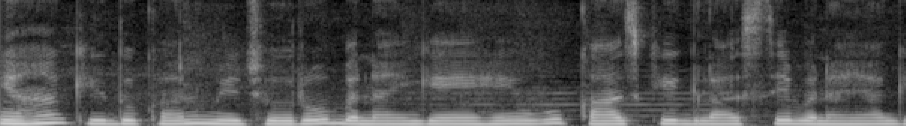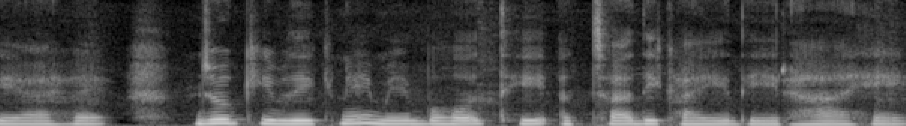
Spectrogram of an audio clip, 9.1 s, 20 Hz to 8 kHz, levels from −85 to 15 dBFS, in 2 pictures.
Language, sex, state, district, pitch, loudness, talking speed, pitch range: Hindi, female, Gujarat, Valsad, 200 Hz, -15 LUFS, 185 wpm, 190-215 Hz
